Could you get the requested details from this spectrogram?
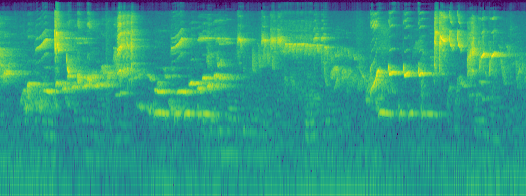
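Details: Lure song of an orange-headed thrush, used to set other birds singing: a long, varied sequence of clear whistles, rapid slurs and high mimicked-sounding notes in bursts with short pauses.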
